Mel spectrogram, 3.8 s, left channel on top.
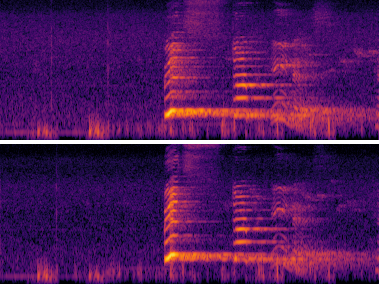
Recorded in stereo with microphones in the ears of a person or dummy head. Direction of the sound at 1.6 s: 55° right (ahead or behind).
